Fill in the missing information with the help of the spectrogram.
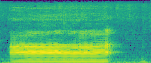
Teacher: It's completely open, the vocal apparatus wide open.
